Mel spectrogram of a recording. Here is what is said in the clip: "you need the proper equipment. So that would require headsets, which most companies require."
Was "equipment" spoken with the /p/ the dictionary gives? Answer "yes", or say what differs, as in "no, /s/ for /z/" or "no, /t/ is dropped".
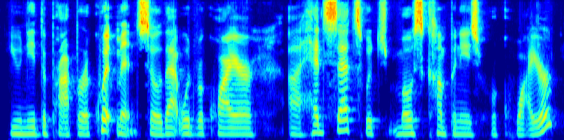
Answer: yes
